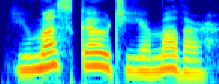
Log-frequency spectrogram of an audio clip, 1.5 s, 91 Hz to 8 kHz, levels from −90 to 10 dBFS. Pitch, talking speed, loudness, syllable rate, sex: 200 Hz, 245 wpm, -19 LUFS, 5.1 syllables/s, female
